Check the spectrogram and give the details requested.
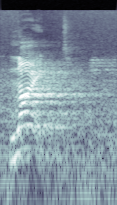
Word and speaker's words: night: Night. Also we have G and H are silent letters.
